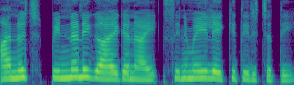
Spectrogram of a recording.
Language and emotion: Malayalam, neutral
